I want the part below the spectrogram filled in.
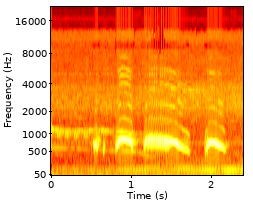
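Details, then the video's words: Spotted dove (tekukur) calling as a training recording meant to prompt other tekukur to call: a soft stuttered note, an arched coo, a long drawn-out coo that slides downward, then a final arched coo, all low and mellow. "Masteran Tekukur Biar Cepat Bunyi | Natural Jungle Dove Sound Effect"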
